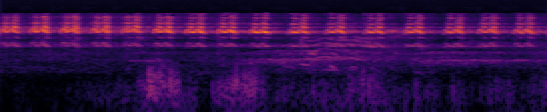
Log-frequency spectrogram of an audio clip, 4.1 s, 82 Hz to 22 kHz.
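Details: Young Common kestrels waiting for a parent to deliver food, morning of 2 June 2018: rapid, scratchy, high repeated cries with a few dull low knocks and rustles underneath.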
